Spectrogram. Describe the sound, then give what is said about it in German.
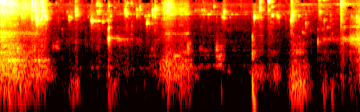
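Raw chicken pieces rinsed under running tap water in a kitchen sink to wash away small bone splinters, with irregular splashing, dripping and wet squishing that swell and fade as the pieces are handled. “So, jetzt werde ich die Stücke nochmal abwaschen. Dass da irgendwelche kleinen Knochensplitter oder so dann weggehen.”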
